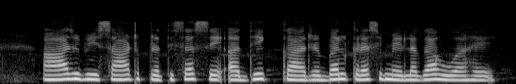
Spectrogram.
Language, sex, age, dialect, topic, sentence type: Hindi, female, 18-24, Awadhi Bundeli, agriculture, statement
